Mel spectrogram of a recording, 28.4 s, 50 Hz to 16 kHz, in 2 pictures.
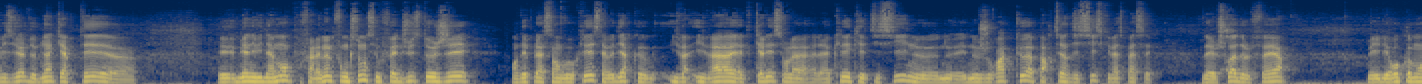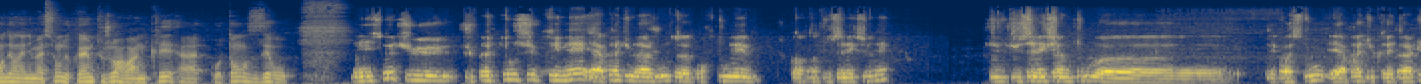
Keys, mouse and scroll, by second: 1.7 ctrl+z, 3.7 g, 13.2 ctrl+z, 13.7 ctrl+z.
